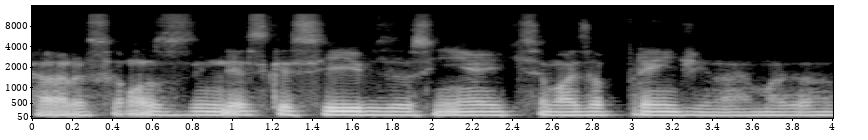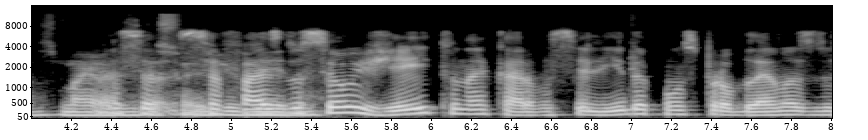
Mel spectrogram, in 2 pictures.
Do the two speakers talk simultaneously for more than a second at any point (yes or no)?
yes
